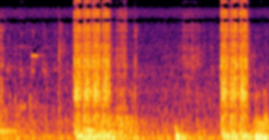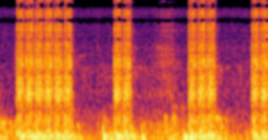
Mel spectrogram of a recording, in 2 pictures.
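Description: Camera shutters firing in rapid bursts: about six short bursts of quick clicks, each under a second long.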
